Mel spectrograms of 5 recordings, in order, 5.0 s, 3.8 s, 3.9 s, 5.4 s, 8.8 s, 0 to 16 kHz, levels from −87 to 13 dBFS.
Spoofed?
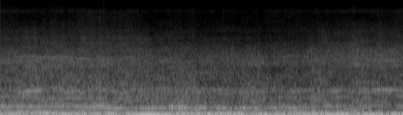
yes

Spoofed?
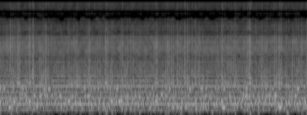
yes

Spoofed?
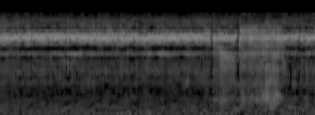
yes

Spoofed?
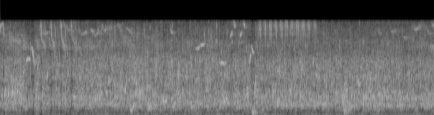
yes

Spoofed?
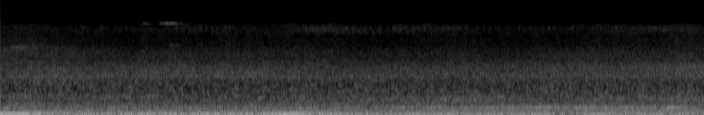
no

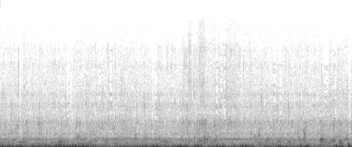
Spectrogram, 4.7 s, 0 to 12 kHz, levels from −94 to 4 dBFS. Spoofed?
no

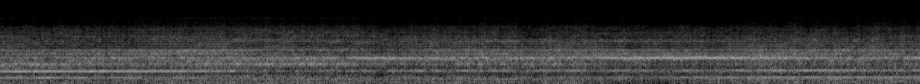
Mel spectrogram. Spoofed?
yes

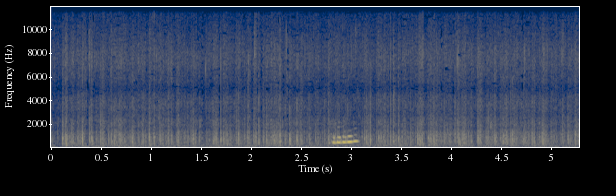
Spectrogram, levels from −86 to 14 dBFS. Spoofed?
no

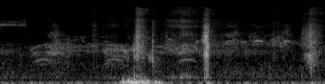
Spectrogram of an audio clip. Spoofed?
yes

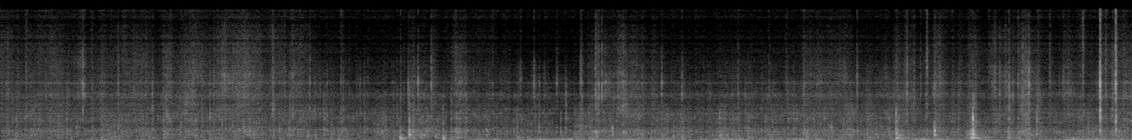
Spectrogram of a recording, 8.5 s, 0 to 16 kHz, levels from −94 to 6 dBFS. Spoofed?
yes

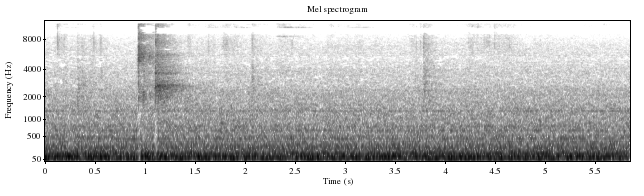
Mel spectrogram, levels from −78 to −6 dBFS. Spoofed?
no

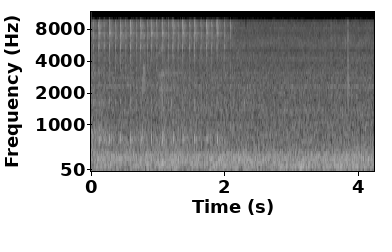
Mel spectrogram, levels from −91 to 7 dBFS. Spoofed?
no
